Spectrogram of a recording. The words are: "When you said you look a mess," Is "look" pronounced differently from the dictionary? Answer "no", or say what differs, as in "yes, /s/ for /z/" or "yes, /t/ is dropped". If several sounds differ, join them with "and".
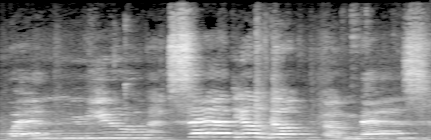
yes, /n/ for /l/ and /k/ is dropped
